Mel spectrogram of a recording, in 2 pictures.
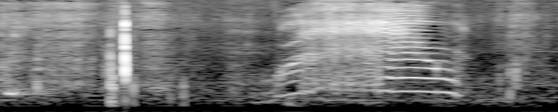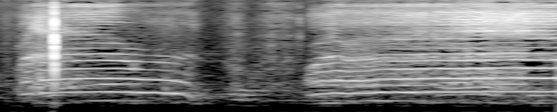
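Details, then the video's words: Domestic cat named Madeline, unhappy at being petted, gives three long drawn-out harmonic meows, each about a second, rising then falling, separated by short pauses, with a few sharp clicks early on. "Poor kitty hates pet pets."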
